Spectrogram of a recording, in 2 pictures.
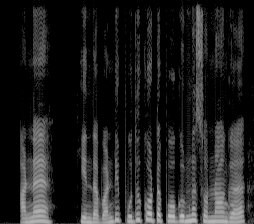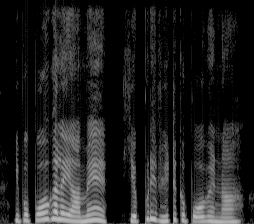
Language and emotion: Tamil, sad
